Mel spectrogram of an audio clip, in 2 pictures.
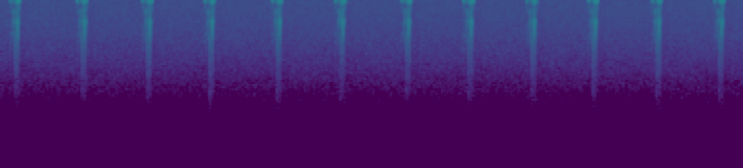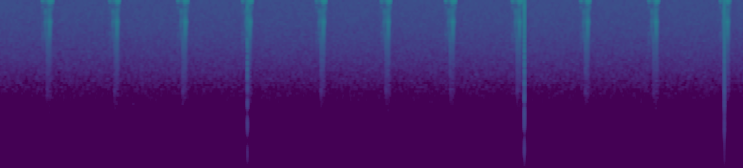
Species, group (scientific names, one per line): Ctenodecticus major
Orthoptera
